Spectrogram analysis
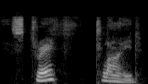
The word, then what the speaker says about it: Strathclyde: That's how you pronounce it, Strathclyde.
